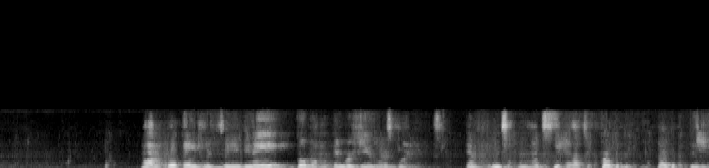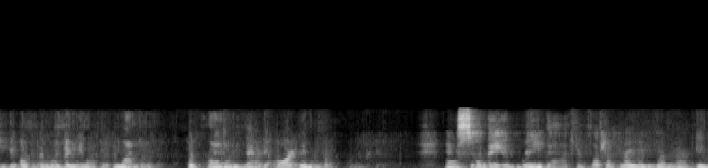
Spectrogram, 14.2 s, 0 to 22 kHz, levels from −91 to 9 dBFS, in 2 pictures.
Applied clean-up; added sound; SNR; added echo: neural mask model DeepFilterNet 3.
